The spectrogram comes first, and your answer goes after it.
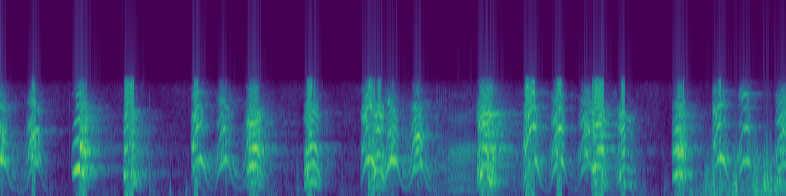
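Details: Small Shih Tzu pup named Teddy barks at the larger, playful neighbour dog: a steady stream of shrill, short yaps, often in quick doubles and triples, with brief pauses between bursts.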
